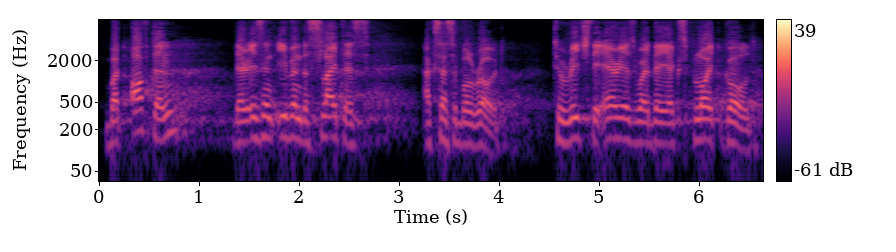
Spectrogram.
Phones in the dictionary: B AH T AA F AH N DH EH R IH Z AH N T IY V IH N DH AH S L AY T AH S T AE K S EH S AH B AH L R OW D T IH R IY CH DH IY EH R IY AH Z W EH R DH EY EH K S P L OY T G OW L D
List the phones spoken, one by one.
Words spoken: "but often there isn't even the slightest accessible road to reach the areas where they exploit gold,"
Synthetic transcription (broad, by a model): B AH T AA F AH N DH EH R IH Z AH N T IY V IH N DH AH S L AY T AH S T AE K S EH S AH B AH L R OW D T IH R IY CH DH IY EH R IY AH Z W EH R DH EY EH K S P L OY T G OW L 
